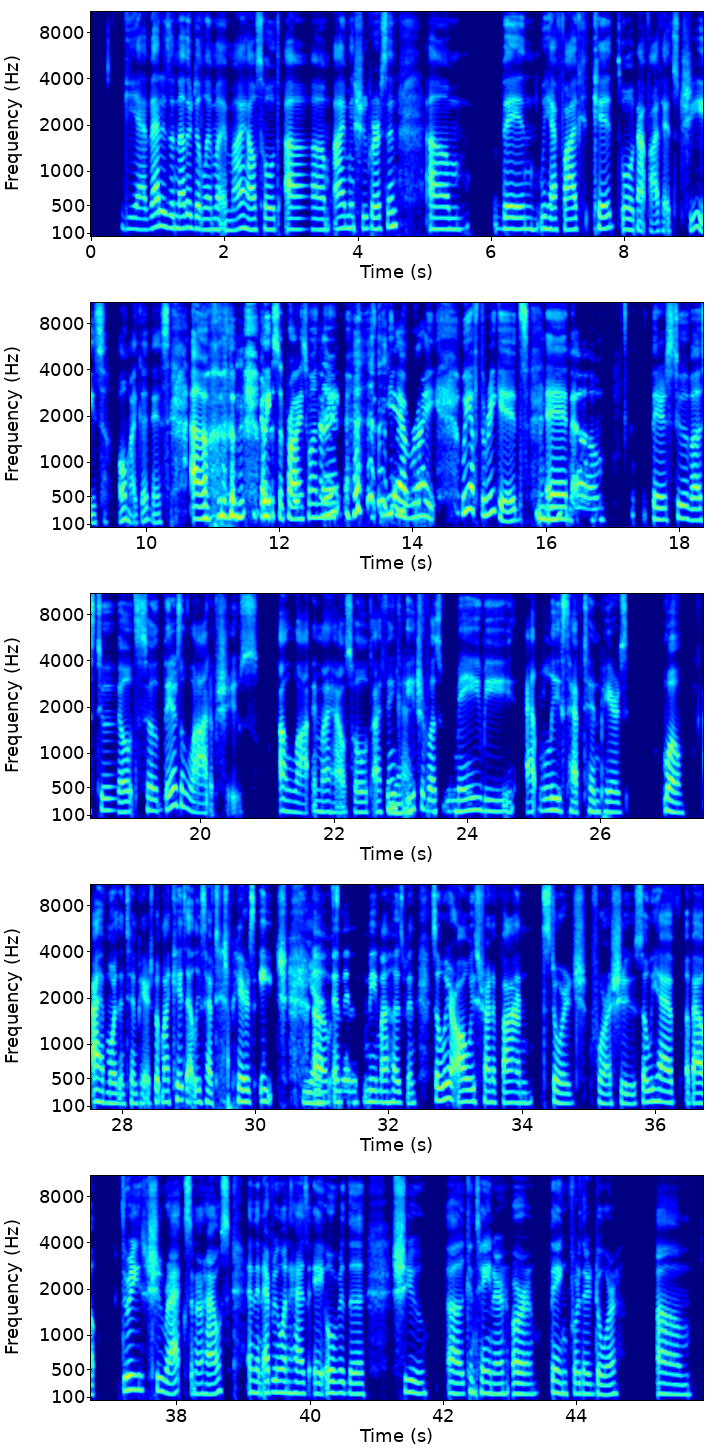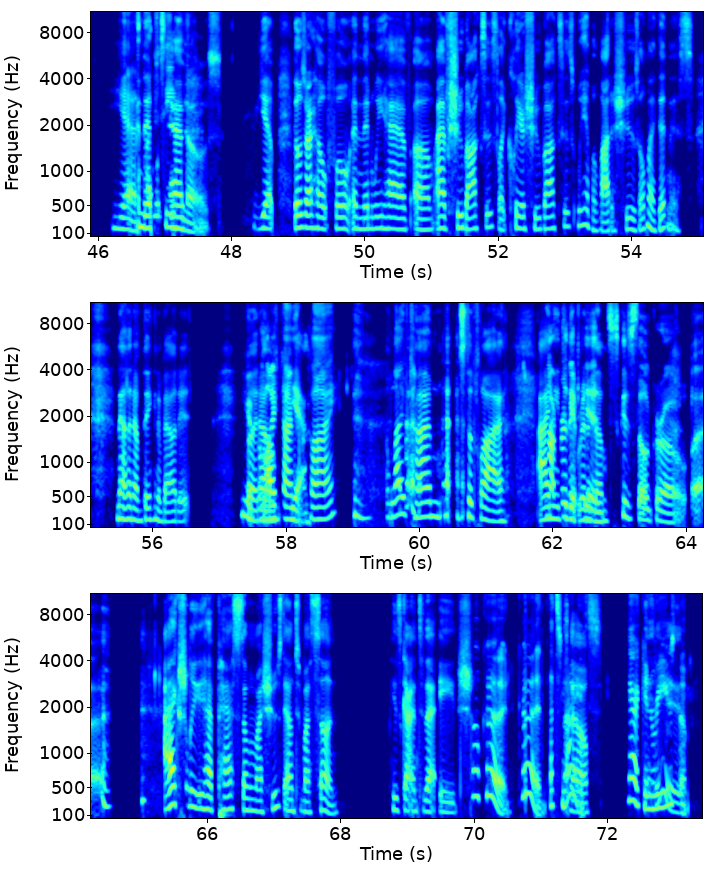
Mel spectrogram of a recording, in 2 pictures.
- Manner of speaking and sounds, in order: laughing while speaking: "Uh"; chuckle; chuckle; tapping; chuckle
- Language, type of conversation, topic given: English, unstructured, What storage hacks have freed up surprising space in your home?
- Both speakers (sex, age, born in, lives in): female, 30-34, United States, United States; female, 55-59, United States, United States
